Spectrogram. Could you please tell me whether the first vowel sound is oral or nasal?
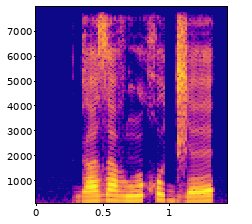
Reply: oral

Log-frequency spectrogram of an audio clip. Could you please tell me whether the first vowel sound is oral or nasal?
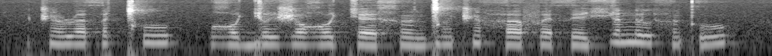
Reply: nasal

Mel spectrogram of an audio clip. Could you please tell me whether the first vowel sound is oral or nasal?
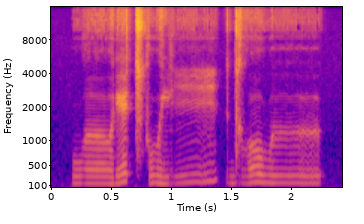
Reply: oral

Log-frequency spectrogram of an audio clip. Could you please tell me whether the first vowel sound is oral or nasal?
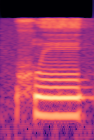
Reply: nasal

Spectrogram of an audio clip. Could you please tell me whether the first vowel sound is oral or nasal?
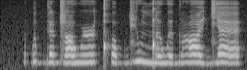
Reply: oral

